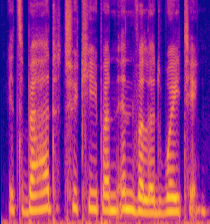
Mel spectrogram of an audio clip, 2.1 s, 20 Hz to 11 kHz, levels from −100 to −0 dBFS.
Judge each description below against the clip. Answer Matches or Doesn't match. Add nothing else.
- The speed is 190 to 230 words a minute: Matches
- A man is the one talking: Doesn't match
